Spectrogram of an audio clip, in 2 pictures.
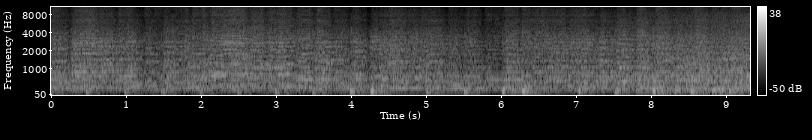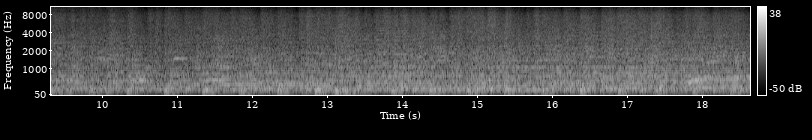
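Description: A large brass band of trumpets and sousaphones playing a tune together over a steady low beat, louder in the second half.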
